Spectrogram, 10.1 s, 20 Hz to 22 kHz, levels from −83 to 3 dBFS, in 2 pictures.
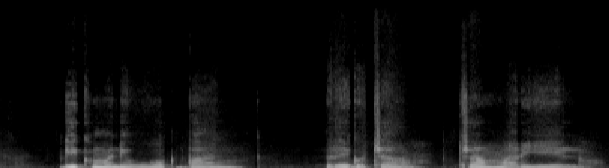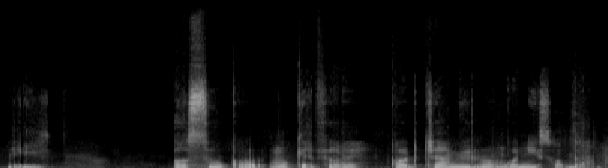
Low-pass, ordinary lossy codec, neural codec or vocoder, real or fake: none; none; codec, 44.1 kHz, 2.6 kbps, DAC; fake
